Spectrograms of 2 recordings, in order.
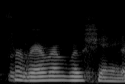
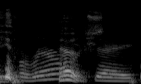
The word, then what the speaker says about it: Ferrero Rocher: Ferrero Rocher. – Exactly. Ferrero Rocher.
